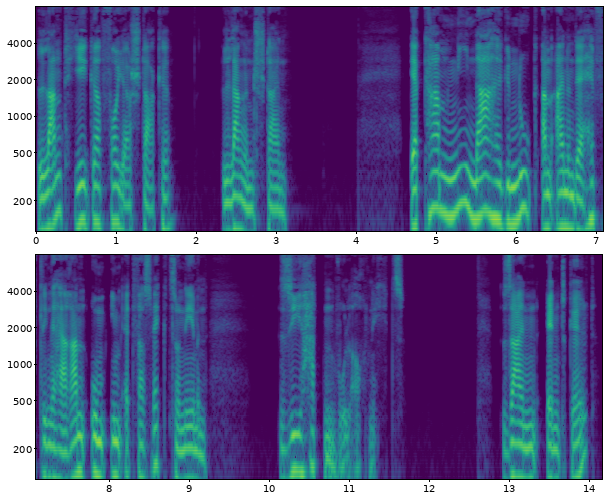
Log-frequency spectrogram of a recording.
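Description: A man giving a scripted literary documentary narration with deliberate, measured phrasing. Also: lowish voice, expressive, a bit bright, no room sound, clean studio sound. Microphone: close studio microphone, dry.

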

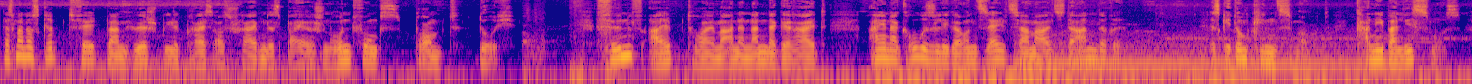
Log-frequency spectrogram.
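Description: A man narrating a scripted radio feature with a lively, slightly wry delivery. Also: mid-range voice, unhurried, slight background noise. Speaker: documentary narrator.

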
